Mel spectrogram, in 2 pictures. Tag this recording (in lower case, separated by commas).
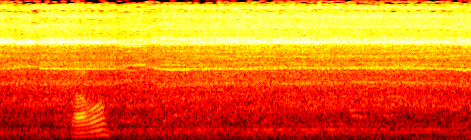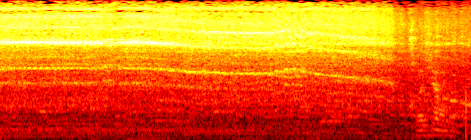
speech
